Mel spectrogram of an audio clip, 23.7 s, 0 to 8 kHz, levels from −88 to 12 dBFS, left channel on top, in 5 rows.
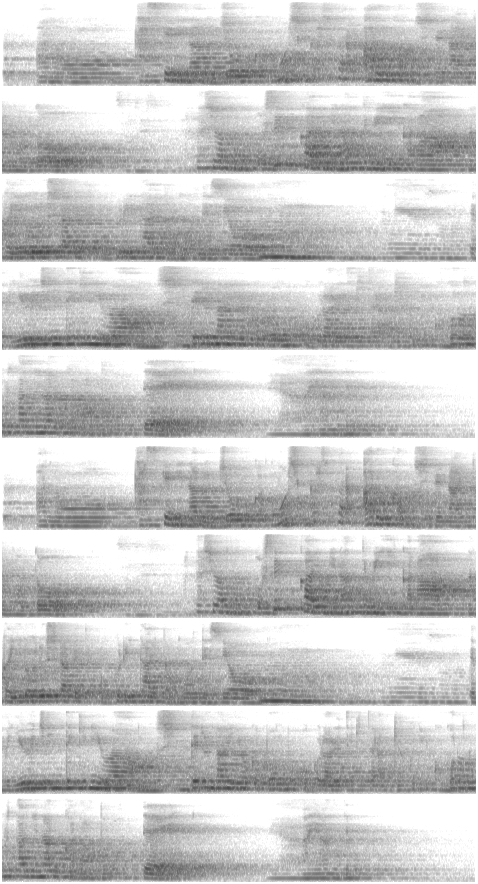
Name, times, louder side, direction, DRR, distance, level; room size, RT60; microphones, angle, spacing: voice 1, 0.3-1.0 1.3-5.4 6.7-10.3 10.6-12.0 14.1-20.7 21.9-22.4, equal, 80° right, -1 dB, 0.7 m, -27 dB
voice 2, 6.0-6.9 9.5-9.6 12.0-14.4 15.9-16.1 18.5-18.8 21.6-22.3, equal, 35° left, -5 dB, 0.8 m, -33 dB
6.6 x 3.0 x 2.4 m, 2.1 s
head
